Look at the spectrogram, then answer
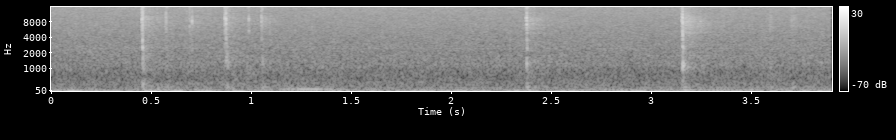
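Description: Scattered clicks of a computer keyboard as code is typed, a few distinct keystrokes close by over a steady low background hiss, without any talk.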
